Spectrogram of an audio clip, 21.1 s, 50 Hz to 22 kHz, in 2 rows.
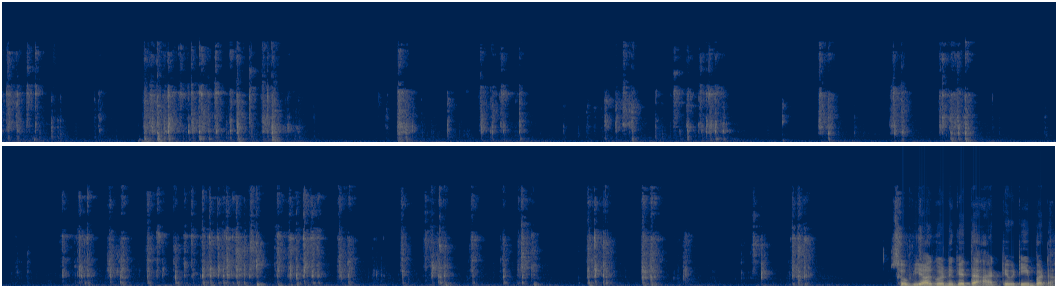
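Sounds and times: keyboard typing: 0.0s - 3.2s, 3.8s - 18.8s.

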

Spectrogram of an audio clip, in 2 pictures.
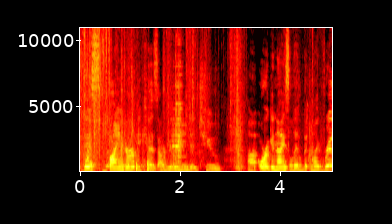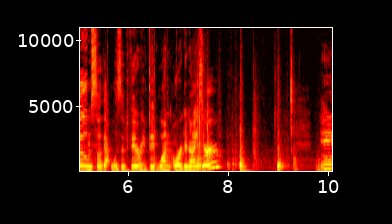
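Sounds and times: woman speaking: 0.0s - 7.9s, 9.8s - 10.0s.

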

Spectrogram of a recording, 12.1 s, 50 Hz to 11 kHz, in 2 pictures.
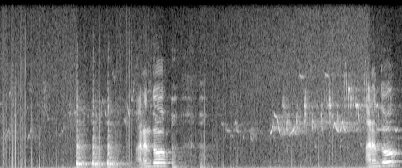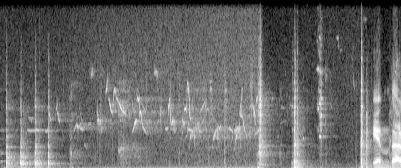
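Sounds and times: small birds chirping: 0.0s - 12.0s
sharp knock: 1.1s - 1.9s, 6.1s - 7.0s.

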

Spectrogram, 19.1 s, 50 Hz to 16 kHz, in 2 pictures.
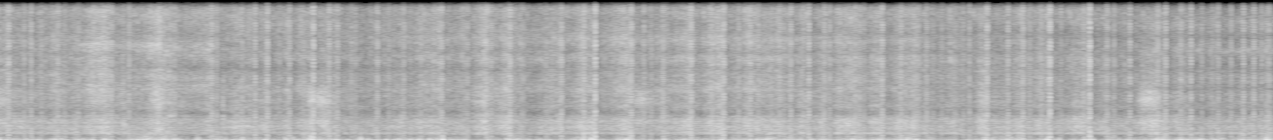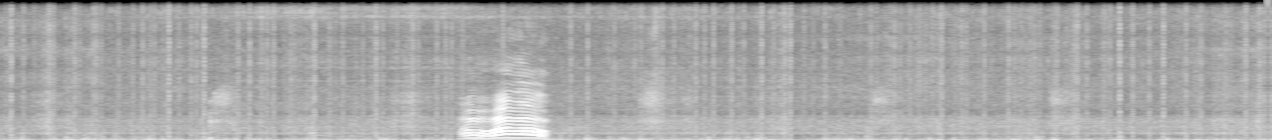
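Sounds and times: rattles from road vibration: 0.0s - 19.0s
wind buffeting microphone: 0.0s - 19.0s.

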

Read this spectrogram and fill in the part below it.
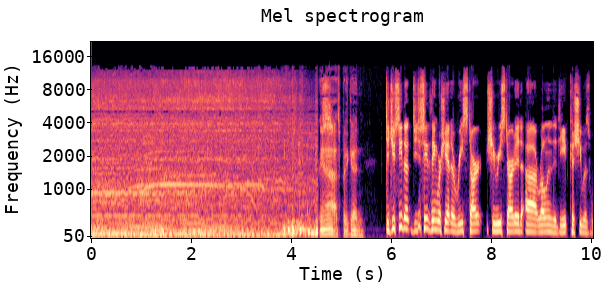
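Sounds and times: live concert music sustained chord: 0.0s - 4.5s
crowd noise: 0.0s - 5.0s.

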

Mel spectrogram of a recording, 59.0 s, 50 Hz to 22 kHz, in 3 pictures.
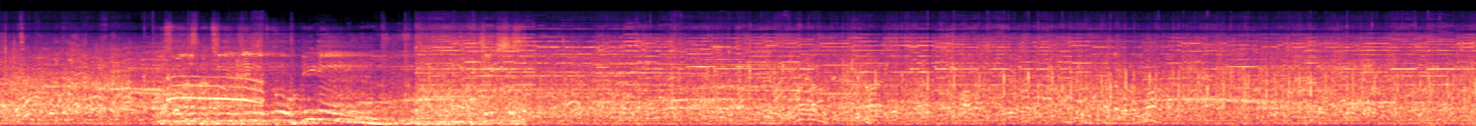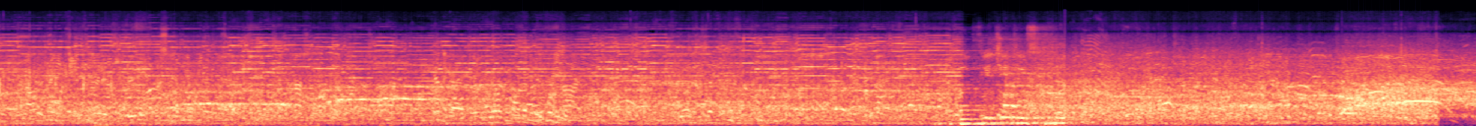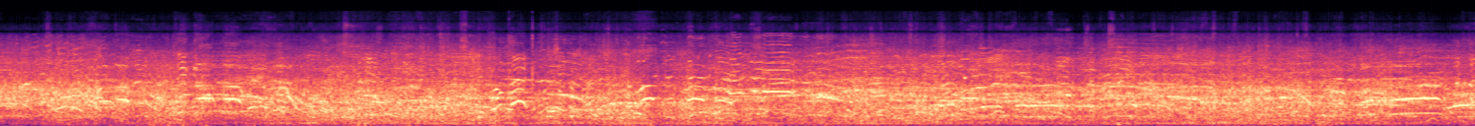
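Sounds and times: bagpipe melody over drones: 0.0s - 39.1s, 39.8s - 59.0s.

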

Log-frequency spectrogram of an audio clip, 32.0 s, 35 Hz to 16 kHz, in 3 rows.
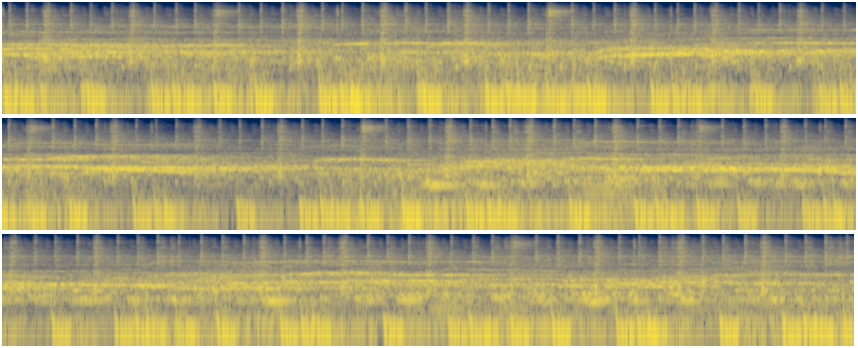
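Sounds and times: hip-hop dance music over loudspeakers: 0.0s - 32.0s.

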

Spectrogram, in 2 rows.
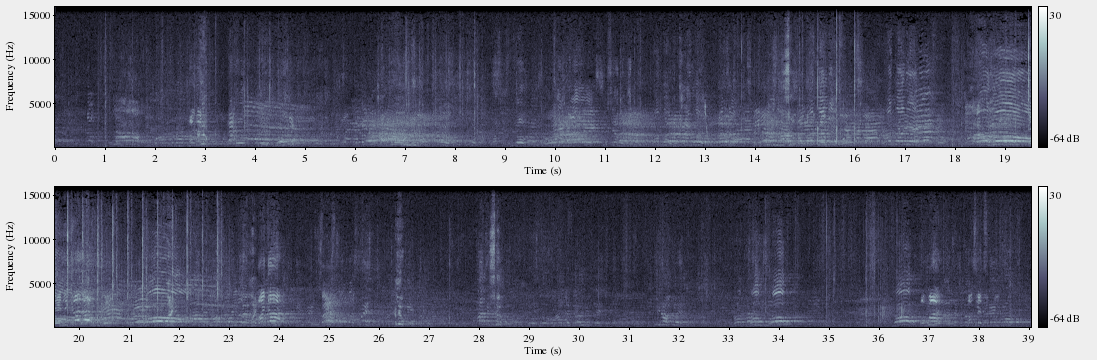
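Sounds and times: loud shouts: 18.2s - 22.6s.

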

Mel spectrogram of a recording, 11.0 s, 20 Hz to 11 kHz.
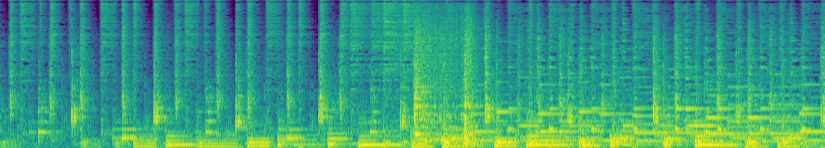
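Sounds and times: salsa band rhythm section: 0.0s - 11.0s.

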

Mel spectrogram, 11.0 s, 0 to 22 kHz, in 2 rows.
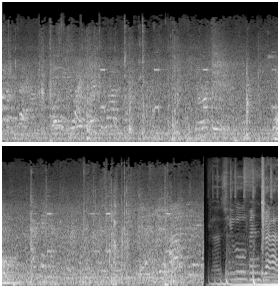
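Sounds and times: people talking: 0.0s - 2.7s, 3.8s - 4.6s, 5.4s - 9.6s.

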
